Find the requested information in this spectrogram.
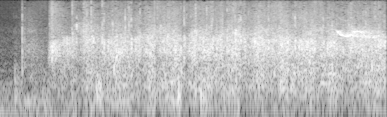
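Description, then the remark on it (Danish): An audience at a debate meeting ahead of a youth election applauds after a speech, a steady, dense patter that swells after a brief quieter start and holds at a fairly loud level to the end, with no one speaking over it. “Det var ikke meget i klappet.”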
